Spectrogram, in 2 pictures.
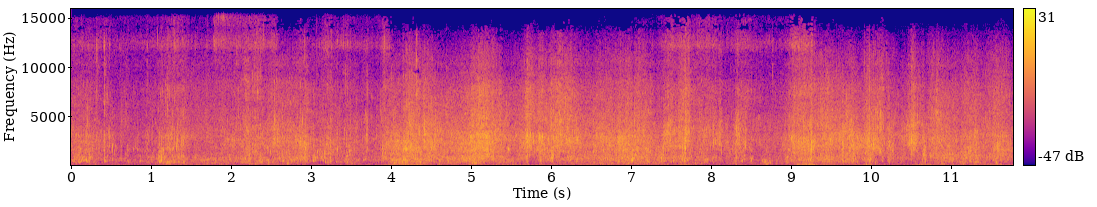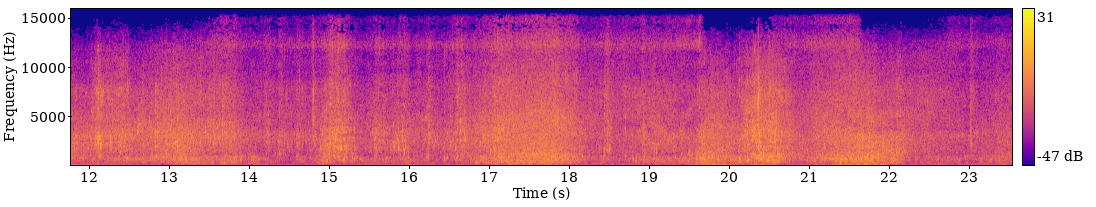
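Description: Small waves washing up on a sandy beach, mixed with wind buffeting the microphone; the noise swells and fades every few seconds.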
